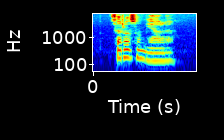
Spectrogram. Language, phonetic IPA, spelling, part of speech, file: Polish, [ˌzarɔzũˈmʲjalɛ], zarozumiale, adverb, LL-Q809 (pol)-zarozumiale.wav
